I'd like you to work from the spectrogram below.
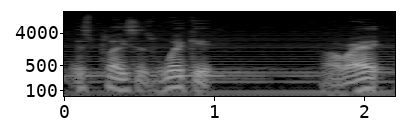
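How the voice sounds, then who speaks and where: A man's voice: lowish voice, expressive, measured pace, faint music behind. A man preaching in casual street style, reading scripture aloud and tagging lines with "okay?" and "man". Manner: fills with "man" and "okay?", reads verses louder.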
